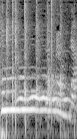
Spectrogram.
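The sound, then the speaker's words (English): Several people clap their hands in a loose, uneven burst of about eight quick claps, while a high sustained voice-like whoop glides slowly downward over the top. “Let's all clap.”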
